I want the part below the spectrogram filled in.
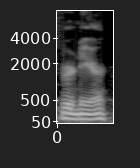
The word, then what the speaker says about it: Vernier: David Vernier, it's just Vernier. You don't have to give a French French pronunciation.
